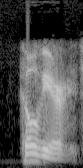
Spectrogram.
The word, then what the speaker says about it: Govier: Govier. Straight English, no French affectation.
